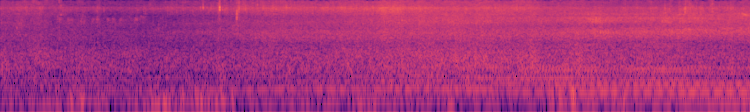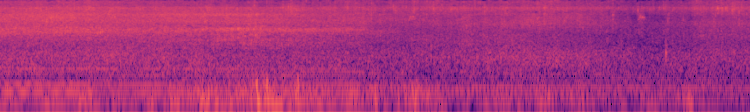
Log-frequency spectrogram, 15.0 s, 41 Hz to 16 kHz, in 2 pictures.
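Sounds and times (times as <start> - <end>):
waves on beach: 2.6 - 15.0
wind buffeting microphone: 8.2 - 13.6.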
